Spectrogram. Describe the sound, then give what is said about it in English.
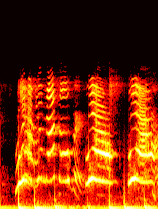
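A cat meows three times in a row, each meow loud and drawn out with a rising and falling wail, with brief sharp clicks between them. “Darn cat.”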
